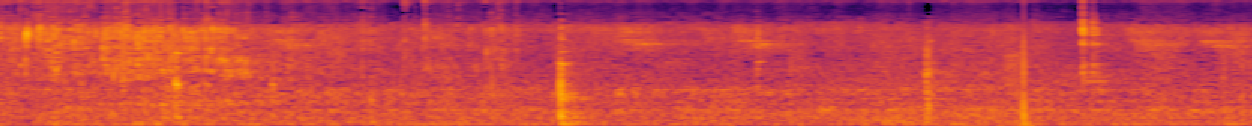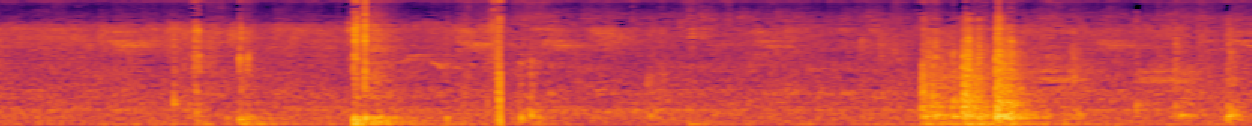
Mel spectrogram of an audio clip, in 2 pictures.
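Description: Kitchen handling sounds around a glass blender jar: a soft pour of milk into the jar at the start, then a few scattered clinks and knocks, and a louder clatter near the end as the jar is set onto the blender's motor base. The blender itself is not running.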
